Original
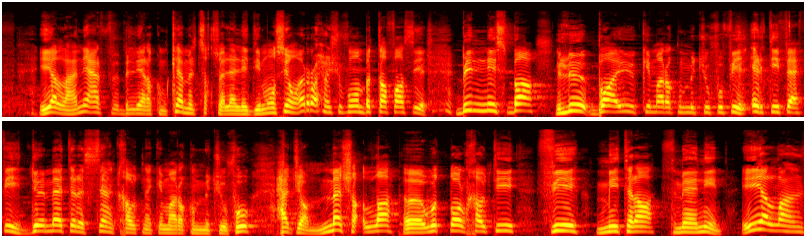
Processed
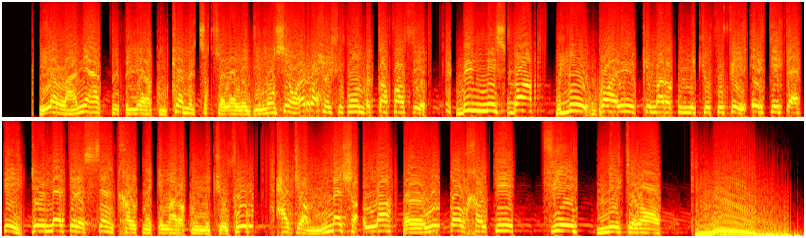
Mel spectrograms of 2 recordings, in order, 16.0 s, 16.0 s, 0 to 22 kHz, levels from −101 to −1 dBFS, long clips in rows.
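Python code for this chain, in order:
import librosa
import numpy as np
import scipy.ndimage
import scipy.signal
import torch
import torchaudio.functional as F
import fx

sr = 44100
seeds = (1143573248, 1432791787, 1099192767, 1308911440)

y = fx.tape_stop_end(x, sr, length_s=2.03)
y = fx.fuzz(y, sr, gain_db=53.0, gate_db=-43.0)
y = fx.echo_wet_lowpass(y, sr, ms=191, feedback_pct=59, hz=660.0, wet_db=-22)
y = y * 10.0 ** (-8.5 / 20.0)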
